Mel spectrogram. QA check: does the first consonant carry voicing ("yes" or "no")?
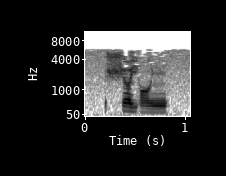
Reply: no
